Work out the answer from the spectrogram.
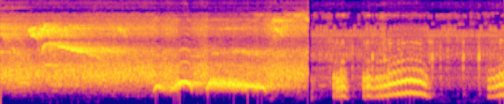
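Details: Pigeon cooing: after a stretch of loud broadband hiss, short low arched notes come in bursts, each a rising-then-falling hum, repeated several times in the second half.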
